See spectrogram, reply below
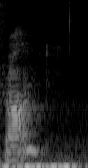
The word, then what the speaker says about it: Thrawn: Thrawn? – Yeah.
